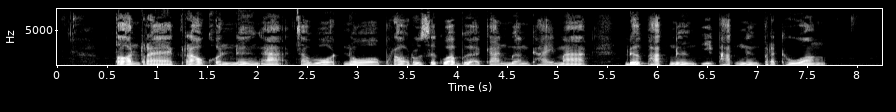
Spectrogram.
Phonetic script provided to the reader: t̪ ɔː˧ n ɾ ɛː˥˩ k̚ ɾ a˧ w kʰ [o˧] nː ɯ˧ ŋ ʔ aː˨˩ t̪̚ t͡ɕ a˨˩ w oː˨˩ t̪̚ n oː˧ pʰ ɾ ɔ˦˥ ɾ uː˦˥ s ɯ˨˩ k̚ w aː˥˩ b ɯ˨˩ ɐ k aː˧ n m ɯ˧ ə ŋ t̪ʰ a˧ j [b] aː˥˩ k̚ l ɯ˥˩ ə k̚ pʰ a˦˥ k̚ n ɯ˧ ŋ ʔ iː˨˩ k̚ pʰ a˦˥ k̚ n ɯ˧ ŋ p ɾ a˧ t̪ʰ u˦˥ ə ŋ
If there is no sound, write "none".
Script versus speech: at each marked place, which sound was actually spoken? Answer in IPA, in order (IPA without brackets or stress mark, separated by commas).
o˧, m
